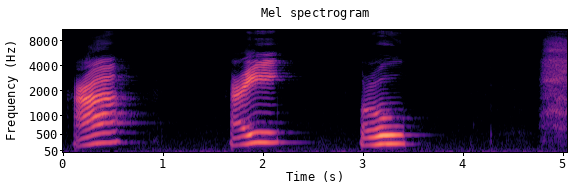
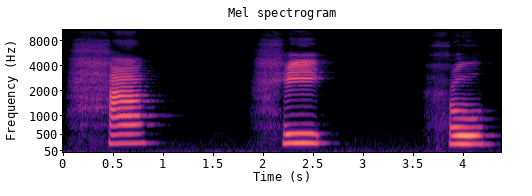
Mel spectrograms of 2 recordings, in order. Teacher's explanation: حا زبر حا، حا زیر حی، حا پیش حو، حا، حی، حو۔ حلق سے آواز نکالنی ہے، عین میں بھی اور حا میں بھی، حلق کے درمیان سے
